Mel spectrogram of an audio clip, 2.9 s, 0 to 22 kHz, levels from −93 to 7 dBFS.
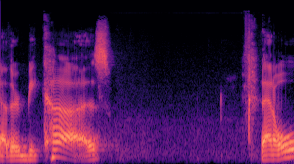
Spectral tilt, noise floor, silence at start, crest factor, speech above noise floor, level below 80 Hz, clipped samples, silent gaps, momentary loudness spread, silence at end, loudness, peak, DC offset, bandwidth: -3.5 dB/octave; -57 dBFS; 0 s; 18 dB; 39 dB; -68 dBFS; under 0.1%; none; 10 LU; 0 s; -20 LUFS; -4 dBFS; under 0.1%; 15 kHz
